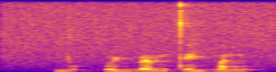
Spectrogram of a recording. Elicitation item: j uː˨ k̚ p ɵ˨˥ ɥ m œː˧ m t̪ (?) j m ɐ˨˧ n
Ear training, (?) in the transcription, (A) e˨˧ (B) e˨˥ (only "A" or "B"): A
